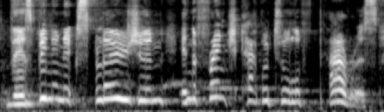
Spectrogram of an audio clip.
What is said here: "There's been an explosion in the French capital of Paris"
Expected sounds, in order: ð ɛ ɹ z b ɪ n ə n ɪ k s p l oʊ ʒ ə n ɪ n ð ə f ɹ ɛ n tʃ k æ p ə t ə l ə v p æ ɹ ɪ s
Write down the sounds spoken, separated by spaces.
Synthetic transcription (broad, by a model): ð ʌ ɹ z b ɪ n ə n ɪ k s p l oʊ ʒ ə n ɪ n ð ə f ɹ ɛ n tʃ k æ p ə t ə l ə v p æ ɹ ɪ s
